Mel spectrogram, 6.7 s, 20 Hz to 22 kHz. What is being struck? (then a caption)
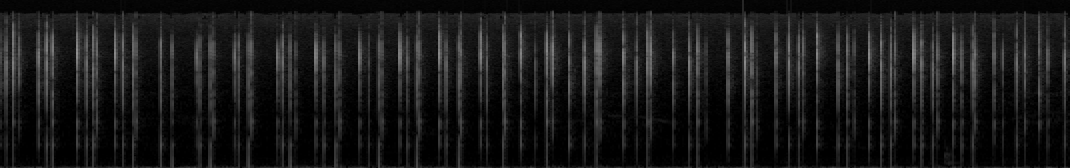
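Smartphone in a plastic case. Long fingernail tips tap rapidly on the back of a smartphone in a solid clear plastic case, producing a fast run of about 44 short, crisp clicks. Each tap is dry and dies away almost instantly, with a bright, snappy edge.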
